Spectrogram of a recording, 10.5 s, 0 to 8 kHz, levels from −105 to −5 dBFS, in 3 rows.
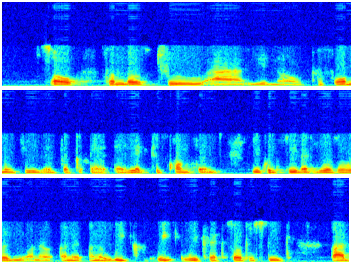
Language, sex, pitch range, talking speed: English, male, 80-90 Hz, 185 wpm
